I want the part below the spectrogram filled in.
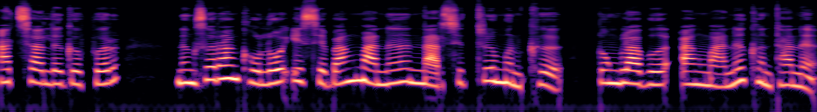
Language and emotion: Bodo, neutral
